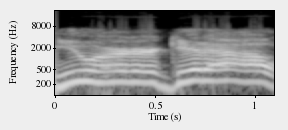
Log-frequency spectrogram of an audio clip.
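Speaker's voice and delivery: shrill, very high, loud shout. Voicing a character who hops on a table and orders everyone out: in-character shouting. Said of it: "begin shouting".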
